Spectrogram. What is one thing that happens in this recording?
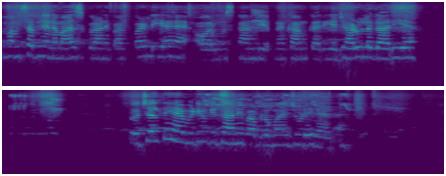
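A woman talks close by, calmly.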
